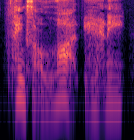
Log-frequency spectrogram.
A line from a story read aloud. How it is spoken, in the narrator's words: Jack whispered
